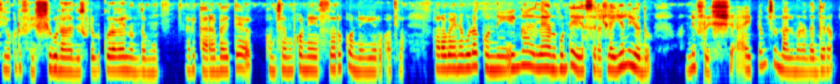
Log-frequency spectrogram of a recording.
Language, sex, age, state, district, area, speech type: Telugu, female, 18-30, Telangana, Yadadri Bhuvanagiri, rural, spontaneous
